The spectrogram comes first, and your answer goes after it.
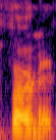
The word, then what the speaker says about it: Werner: Um, it's it's Warner, but it's spelled Werner. It's on the screen. Wer ne, but it's Verer cuz you know he German.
